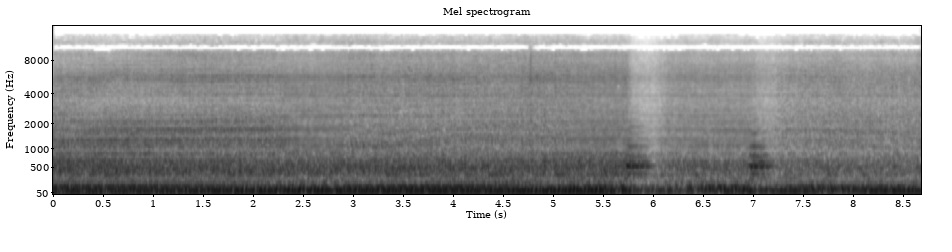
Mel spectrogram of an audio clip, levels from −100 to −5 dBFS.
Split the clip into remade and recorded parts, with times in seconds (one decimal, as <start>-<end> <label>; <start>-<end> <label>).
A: 0.0-2.3 recorded; 2.3-2.9 remade; 2.9-5.2 recorded; 5.2-7.2 remade; 7.2-8.7 recorded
